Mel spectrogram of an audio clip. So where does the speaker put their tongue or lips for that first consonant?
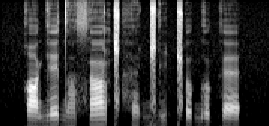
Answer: uvula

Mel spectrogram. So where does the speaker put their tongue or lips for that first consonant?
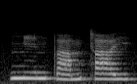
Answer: palate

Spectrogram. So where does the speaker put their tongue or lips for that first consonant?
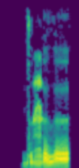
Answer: velum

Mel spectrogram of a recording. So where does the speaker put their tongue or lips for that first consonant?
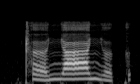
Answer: retroflex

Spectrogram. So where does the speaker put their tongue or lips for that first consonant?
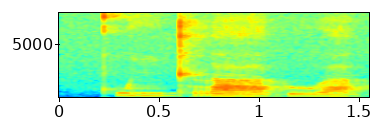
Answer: velum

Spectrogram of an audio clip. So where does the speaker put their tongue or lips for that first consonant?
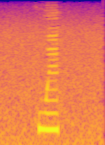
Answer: velum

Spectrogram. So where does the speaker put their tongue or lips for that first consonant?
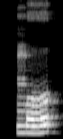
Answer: lips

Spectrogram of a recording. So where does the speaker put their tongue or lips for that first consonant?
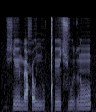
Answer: palate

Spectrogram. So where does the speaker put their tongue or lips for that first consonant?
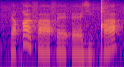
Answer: uvula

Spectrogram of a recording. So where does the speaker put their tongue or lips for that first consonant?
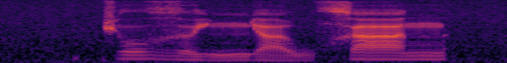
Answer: palate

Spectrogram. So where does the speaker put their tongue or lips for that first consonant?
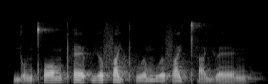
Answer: palate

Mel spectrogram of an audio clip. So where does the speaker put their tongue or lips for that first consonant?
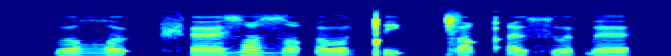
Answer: uvula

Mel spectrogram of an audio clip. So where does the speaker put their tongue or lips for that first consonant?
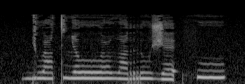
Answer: palate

